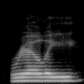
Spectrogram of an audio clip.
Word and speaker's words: really: It sounds like a light I sound, a short I sound.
